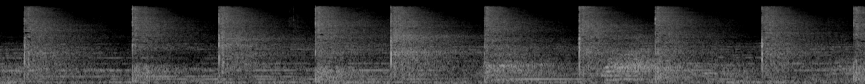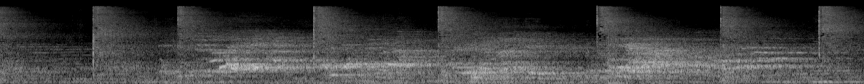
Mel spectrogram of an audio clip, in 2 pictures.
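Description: Shuttlecock kicks in a rally: sharp smacks of a foot meeting a feathered shuttlecock, about one a second, each ringing briefly in a large hall. Background music, louder in the second half.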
